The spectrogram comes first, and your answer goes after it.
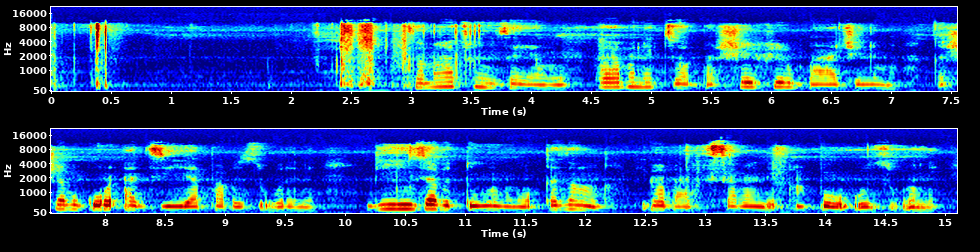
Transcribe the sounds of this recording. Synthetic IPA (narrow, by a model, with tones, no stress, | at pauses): sa˨maː˦tʰu˦n˨za˦ja˨ŋo˨paː˦bɨ˦nɨ˦ta˨ba˨ʃɛ˦ʒᶣɪ˦ɾbaː˨˦d͡ʒɪ˦nɨ˦ma˨ka˨ʃɛ˦bɡʊ˦ɾʔa˦di˦la˦pa˦bɨ˨zʊ̰˨ʔʊ˨ɾɨ˨nɨ˨ | biː˦n˦za˦bɨ˨to˦o˦nɨ˨ŋo˨ka˦za˦ŋpi˦ba˦ba˨tɨ˨˦sa˦bɨ˦n˦lɨ˨m̩˦po˦ʔo̰˨zʊ̰˨ʔʊ̰˨nɨ˨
